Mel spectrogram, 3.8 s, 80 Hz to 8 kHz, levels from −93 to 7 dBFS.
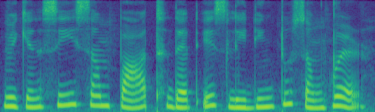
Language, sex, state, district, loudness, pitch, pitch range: English, female, Assam, Kamrup Metropolitan, -14 LUFS, 230 Hz, 215-255 Hz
